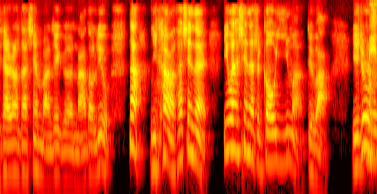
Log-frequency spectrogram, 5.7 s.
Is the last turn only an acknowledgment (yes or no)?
yes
